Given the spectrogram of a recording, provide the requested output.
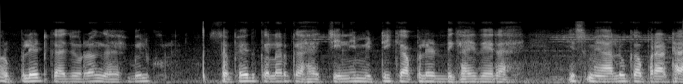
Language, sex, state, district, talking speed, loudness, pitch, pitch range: Hindi, male, Bihar, West Champaran, 210 wpm, -18 LUFS, 130 Hz, 125-140 Hz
